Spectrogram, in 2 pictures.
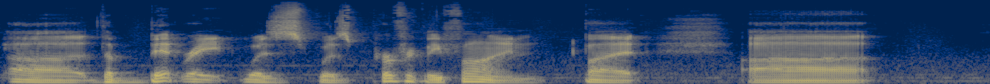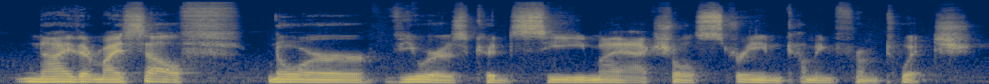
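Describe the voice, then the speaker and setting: A man with a fairly low voice speaks slowly while hosting a game livestream. As the streamer, he chats casually during gameplay, rambling and thinking out loud.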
